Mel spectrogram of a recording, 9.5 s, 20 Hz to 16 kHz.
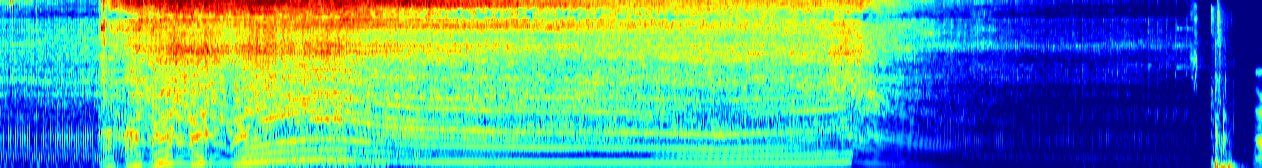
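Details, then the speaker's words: Stihl MS180C chainsaw after a carburetor rebuild: two-stroke revs cleanly to a steady high buzz, then drops to a smooth idle; it revs well, idles well and needs no adjustment. "that sounds pretty good. Um, I'm going to sharpen the chain and stuff for this guy. But, uh, that's, uh, that sounds pretty good. It revs real good. I don't need to adjust anything. It idle idles well."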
